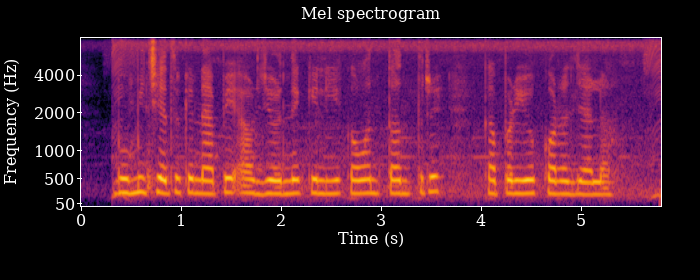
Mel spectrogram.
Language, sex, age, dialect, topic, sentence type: Bhojpuri, female, 18-24, Northern, agriculture, question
